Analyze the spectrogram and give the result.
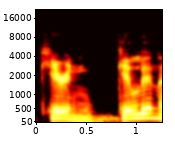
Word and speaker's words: Kieran Gillen: This is a new X title, basically written by Kieran Gillen. I think I'm saying his name correctly. – That's it. That's it.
